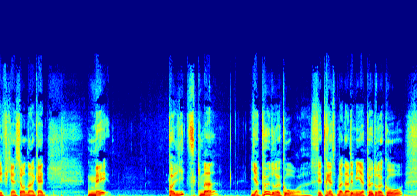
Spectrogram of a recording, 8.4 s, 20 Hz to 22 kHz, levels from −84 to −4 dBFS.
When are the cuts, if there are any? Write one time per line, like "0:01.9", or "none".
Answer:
0:07.0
